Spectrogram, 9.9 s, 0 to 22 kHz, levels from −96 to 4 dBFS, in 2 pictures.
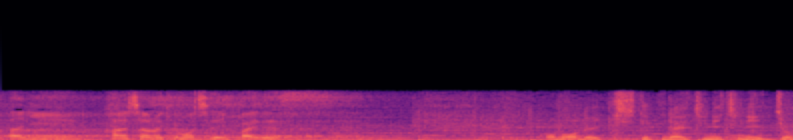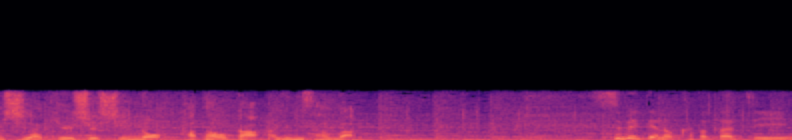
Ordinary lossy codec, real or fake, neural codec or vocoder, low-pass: none; real; none; none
